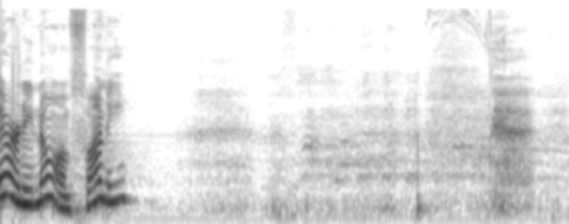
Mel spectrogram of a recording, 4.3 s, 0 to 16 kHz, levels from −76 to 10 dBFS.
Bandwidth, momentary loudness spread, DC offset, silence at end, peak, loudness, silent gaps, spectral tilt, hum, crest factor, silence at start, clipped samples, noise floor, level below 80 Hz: 14.5 kHz; 26 LU; under 0.1%; 0.3 s; 0 dBFS; -15 LUFS; none; -5.5 dB/octave; none; 18 dB; 0 s; under 0.1%; -52 dBFS; -58 dBFS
